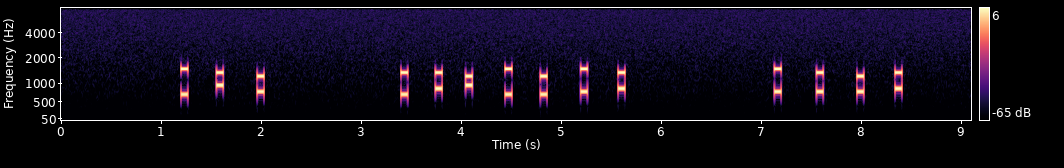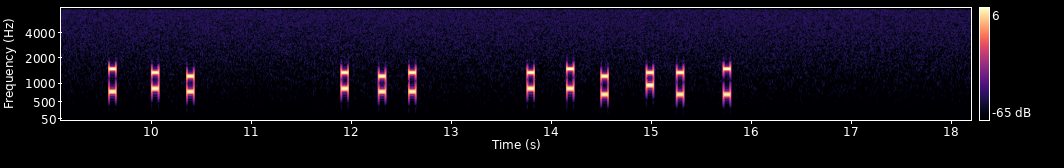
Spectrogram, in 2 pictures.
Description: DTMF, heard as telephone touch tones, dialled by hand, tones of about 70 ms. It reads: 304 28*3168 6548 684 845 891023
